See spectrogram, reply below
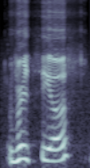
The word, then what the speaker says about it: Vritsios: So welcome, Eve Vritsios. Kind of, did I almost? – Just sorry if you, what? – Vritsios.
